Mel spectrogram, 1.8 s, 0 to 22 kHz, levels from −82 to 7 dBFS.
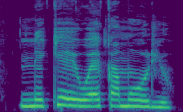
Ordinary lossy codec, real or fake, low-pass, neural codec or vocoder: none; fake; none; vocoder, 44.1 kHz, 128 mel bands every 512 samples, BigVGAN v2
